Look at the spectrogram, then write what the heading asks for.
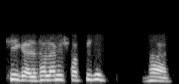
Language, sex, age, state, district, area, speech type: Bengali, male, 45-60, West Bengal, North 24 Parganas, urban, conversation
